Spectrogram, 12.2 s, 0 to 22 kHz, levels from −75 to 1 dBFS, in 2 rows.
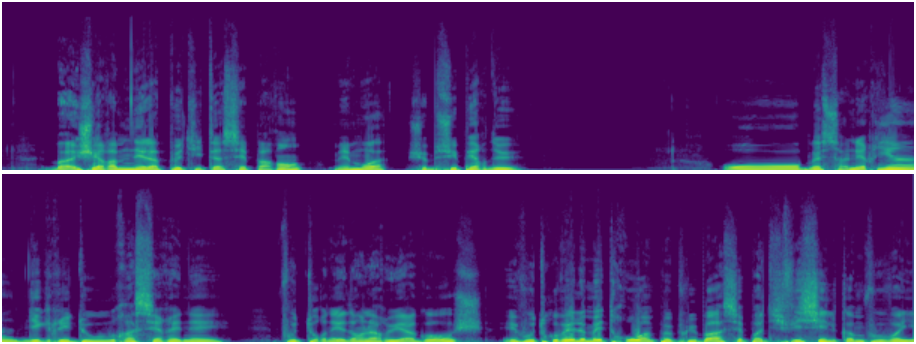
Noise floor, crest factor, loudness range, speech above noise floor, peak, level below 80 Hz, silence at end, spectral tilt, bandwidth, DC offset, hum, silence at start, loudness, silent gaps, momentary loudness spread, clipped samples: -71 dBFS; 12 dB; 3 LU; 58 dB; -2 dBFS; -32 dBFS; 0 s; -7 dB/octave; 14.5 kHz; 0.1%; none; 0.3 s; -14 LUFS; none; 7 LU; under 0.1%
